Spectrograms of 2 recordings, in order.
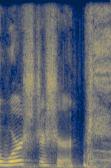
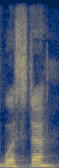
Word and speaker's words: Worcester: And two, I immediately was going to go to Worster. That's where my head was going to go. That's not at all how it's spelled, but that's exactly how I was going to read it. It's Worcester.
